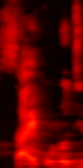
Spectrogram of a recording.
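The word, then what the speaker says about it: psychology: लेकिन उसको पता नहीं ना, क्योंकि उसको पता नहीं है कि इसमें पी साइलेंट है।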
